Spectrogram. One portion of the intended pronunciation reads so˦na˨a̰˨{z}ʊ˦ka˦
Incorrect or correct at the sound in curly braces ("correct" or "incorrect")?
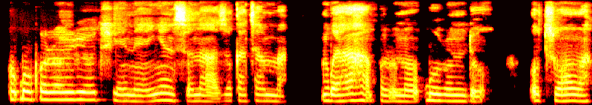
correct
